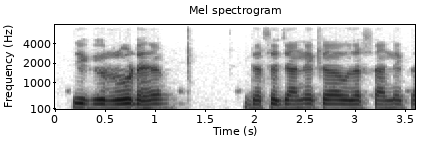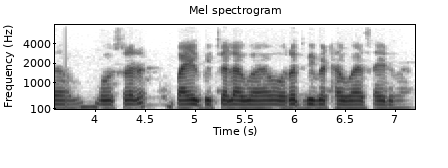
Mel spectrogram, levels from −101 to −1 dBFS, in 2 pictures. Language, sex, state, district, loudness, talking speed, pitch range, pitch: Hindi, male, Bihar, Supaul, -20 LUFS, 225 wpm, 135-145 Hz, 140 Hz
